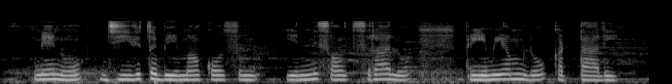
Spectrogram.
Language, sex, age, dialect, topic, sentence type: Telugu, male, 25-30, Utterandhra, banking, question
